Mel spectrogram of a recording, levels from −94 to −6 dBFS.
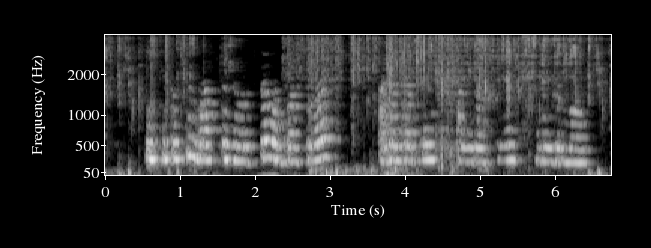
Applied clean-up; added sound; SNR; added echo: classical method WPE with log-MMSE.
